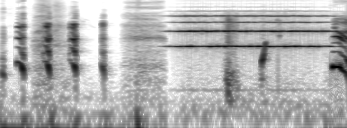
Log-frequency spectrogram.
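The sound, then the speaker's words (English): Wet, bubbling bloops of blood bubbling up from a stabbed man's back in a film scene pop in a quick irregular run, then give way to a steady, eerie electronic tone with a few more gurgles beneath it. “Uh, but they walk down the hall towards this room, and uh, in a mirror balanced on the dresser, we watch as Will stabs the shit out of the boyfriend's back, and the blood makes bizarre blooping sounds as it bubbles up from his back”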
